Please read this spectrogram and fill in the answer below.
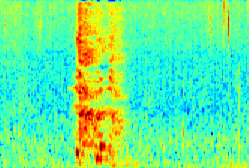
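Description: A single short cough about a second in, against quiet room tone.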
